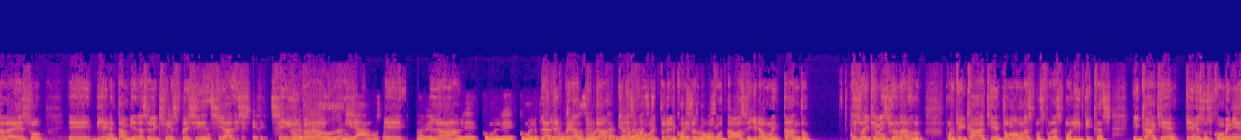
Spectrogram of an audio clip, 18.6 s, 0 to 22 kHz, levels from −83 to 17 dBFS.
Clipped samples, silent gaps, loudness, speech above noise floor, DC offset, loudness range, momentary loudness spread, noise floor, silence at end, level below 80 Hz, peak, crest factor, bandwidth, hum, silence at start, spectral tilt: under 0.1%; none; -18 LUFS; 20 dB; under 0.1%; 2 LU; 5 LU; -38 dBFS; 0 s; -56 dBFS; -2 dBFS; 14 dB; 13.5 kHz; none; 0 s; -4 dB/octave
